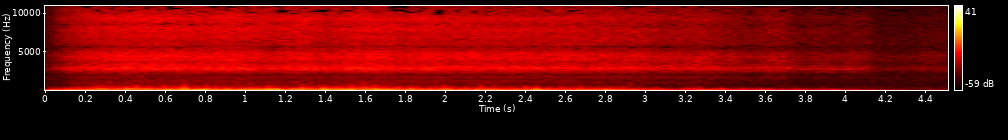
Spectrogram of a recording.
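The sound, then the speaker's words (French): A slow nasal exhale through the left nostril during a breathing exercise: a soft, steady airy rush that lasts several seconds and gradually fades away at the end. “Expire à gauche.”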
